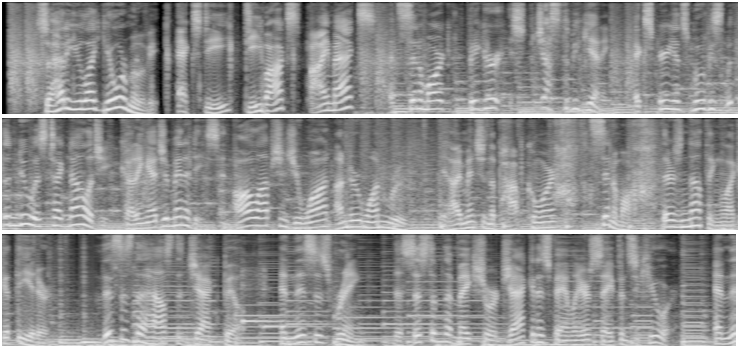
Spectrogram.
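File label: Commercial, male; Demo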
